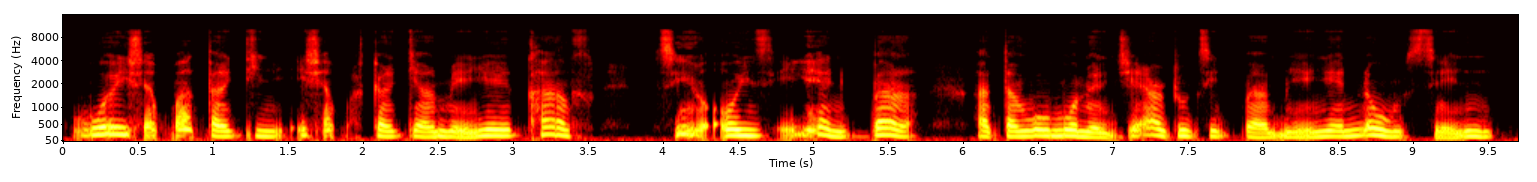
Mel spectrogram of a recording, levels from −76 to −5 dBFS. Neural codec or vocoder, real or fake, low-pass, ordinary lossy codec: autoencoder, 22.05 kHz, a latent of 192 numbers a frame, VITS, trained on many speakers; fake; 9.9 kHz; MP3, 64 kbps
